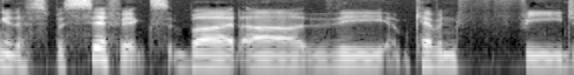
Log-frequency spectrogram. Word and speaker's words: Feige: Yeah, they said they're not getting into specifics, but the Kevin Feige, I'm hoping Feige, I don't know if I'm pronouncing his name it's right. Feige, actually. Feige, okay, he's the Marvel Studios president.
